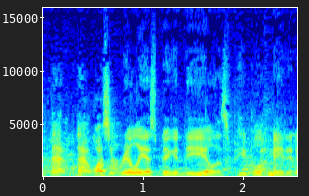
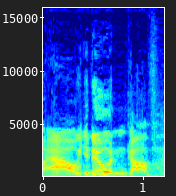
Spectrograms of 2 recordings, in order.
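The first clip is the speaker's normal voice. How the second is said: higher-pitched mock Cockney greeting; Cockney accent; 5 semitones higher than usual. Covering for himself to his boss, practicing a Cockney accent. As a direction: try out an amateur Cockney accent. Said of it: "practicing my Cockney accent".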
